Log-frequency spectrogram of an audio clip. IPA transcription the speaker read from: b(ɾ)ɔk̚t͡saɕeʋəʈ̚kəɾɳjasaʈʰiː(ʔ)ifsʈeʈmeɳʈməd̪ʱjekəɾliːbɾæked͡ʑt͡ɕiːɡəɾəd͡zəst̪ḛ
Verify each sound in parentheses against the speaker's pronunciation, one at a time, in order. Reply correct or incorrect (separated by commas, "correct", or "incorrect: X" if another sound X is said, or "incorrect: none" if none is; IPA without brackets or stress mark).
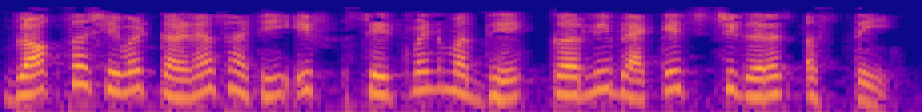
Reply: incorrect: l, correct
